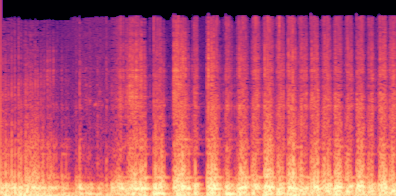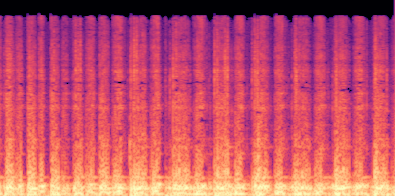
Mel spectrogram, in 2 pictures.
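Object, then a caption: Metal mesh microphone grille. Both hands scratch and rub the hollow metal mesh grille of a black Blue Yeti microphone with nails and fingertips. After a quieter first second, fast, rough scratching builds into a dense, rhythmic run of rumbling strokes that stay heavy in the lows, with little brightness.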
